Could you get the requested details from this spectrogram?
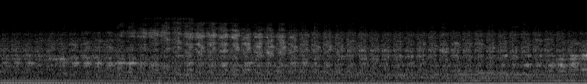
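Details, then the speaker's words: Kia Sportage G4KD, restyled, all-wheel drive: steady rapid knocking, about three a second, over a slightly high idle; piston slap from deep scoring in the cylinders. "сейчас оборота маленько высоковато как только обороты упадут стук конечно же неимоверно идет под капота"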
